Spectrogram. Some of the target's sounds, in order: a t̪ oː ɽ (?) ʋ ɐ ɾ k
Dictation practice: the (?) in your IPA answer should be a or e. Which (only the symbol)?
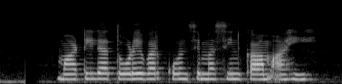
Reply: e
